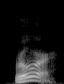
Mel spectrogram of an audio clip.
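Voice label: "roar", lion sound; Lions: Growl, roar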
